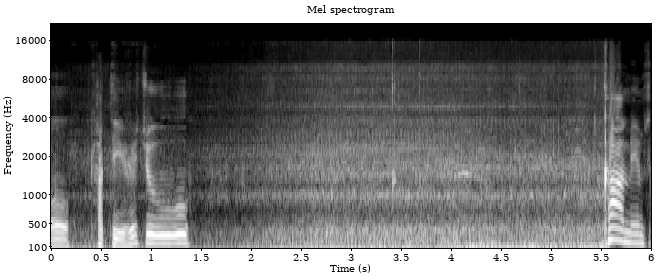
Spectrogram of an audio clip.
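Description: Motorcycle engine running steadily under way, with road and wind noise on the microphone. Short bits of the rider's speech come about the first second and again near the end.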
